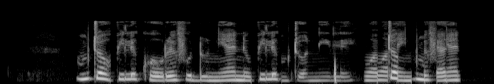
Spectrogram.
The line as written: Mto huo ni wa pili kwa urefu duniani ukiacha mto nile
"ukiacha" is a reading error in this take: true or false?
true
